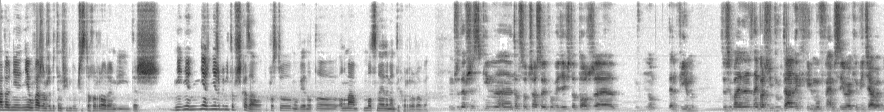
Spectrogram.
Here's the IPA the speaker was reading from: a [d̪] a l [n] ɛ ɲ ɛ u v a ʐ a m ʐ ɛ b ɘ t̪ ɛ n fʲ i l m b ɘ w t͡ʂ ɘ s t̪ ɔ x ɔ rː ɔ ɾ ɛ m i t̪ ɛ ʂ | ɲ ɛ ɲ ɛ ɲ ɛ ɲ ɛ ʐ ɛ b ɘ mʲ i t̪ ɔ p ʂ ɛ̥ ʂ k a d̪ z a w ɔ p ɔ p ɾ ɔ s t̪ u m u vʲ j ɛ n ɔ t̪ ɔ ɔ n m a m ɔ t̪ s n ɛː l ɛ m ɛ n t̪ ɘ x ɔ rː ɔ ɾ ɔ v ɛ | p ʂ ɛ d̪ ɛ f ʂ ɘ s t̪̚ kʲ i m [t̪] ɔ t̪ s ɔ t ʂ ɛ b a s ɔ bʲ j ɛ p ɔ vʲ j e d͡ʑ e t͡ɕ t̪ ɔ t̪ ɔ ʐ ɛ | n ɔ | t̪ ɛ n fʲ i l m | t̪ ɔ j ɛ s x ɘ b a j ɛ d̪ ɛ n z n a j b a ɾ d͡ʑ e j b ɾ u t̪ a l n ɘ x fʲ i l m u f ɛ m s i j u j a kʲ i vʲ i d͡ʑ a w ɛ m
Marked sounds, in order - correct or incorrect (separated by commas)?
correct, incorrect, correct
